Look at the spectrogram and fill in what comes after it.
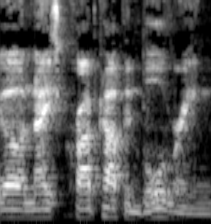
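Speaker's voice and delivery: usual speaking voice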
